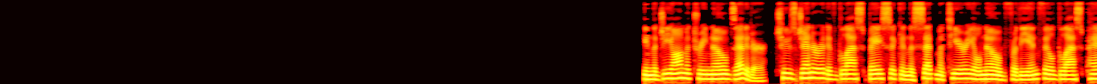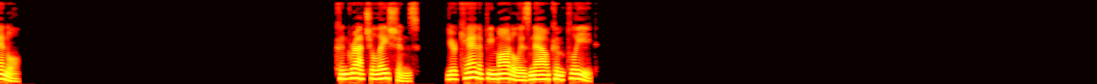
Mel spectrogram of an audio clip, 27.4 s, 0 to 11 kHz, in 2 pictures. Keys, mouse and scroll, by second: 0.7-1.8 scroll, 2.6 click, 4.1 scroll, 5.2-7.2 drag, 7.2-8.9 scroll, 10.9-14.1 drag, 15.5-17.8 drag, 17.8-18.6 scroll down 3, 18.6-23.2 middle drag, 23.2-24.1 scroll down 3, 24.1-27.3 middle drag.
